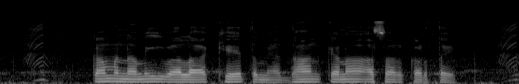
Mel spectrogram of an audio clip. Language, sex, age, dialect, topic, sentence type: Maithili, male, 25-30, Eastern / Thethi, agriculture, question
